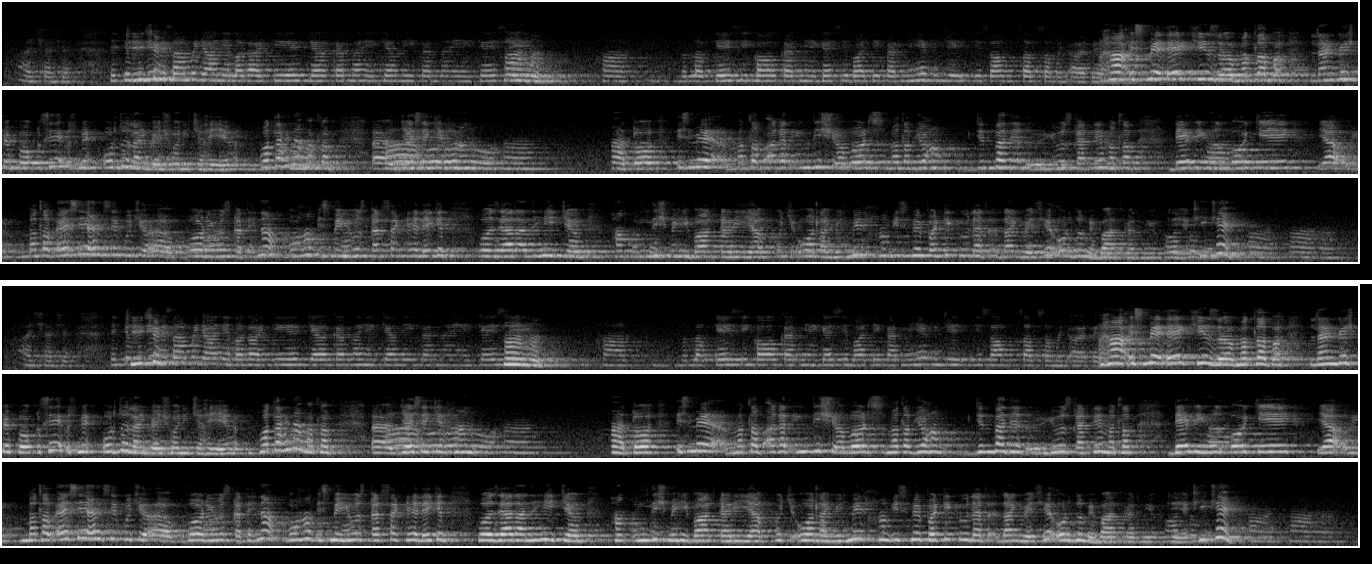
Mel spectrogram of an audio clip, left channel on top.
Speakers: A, on the left; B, on the right.
A: اچھا اچھا لیکے
B: ٹھیک
A: مجھے
B: ہے
A: بھی سمجھ آنے لگا کہ کیا کرنا ہے کیا نہیں کرنا ہے کیسے
B: ہاں ہاں
A: ہاں مطلب کیسی کال کرنی ہے کیسی باتیں کرنی ہے مجھے یہ سب سب سمجھ آ گیا
B: ہاں
A: ہے
B: اس میں ایک چیز مطلب لینگویج پہ فوکس ہے اس میں اردو لینگویج ہونی چاہیے ہوتا ہے
A: ہاں
B: نا مطلب
A: ہاں
B: جیسے کہ
A: اردو
B: ہم
A: ہاں
B: تو اس میں مطلب اگر انگلش اوورز مطلب جو ہم دن یوز کرتے ہیں مطلب ڈیلی یوز
A: ہاں
B: اوکے یا مطلب ایسے ایسے کچھ ورڈ
A: ہاں
B: یوز کرتے ہیں نا وہ ہم اس میں یوز
A: ہاں
B: کر سکتے ہیں لیکن وہ زیادہ نہیں کہ ہم انگلش
A: اچھا
B: میں ہی بات کر کری یا کچھ اور لینگویج میں ہم اس میں پ پرٹیکولر لینگویج ہے اردو میں بات کرنی ہوتی
A: اور
B: ہے
A: تو
B: ٹھیک
A: میں
B: ہے
A: ہاں ہاں ہاں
